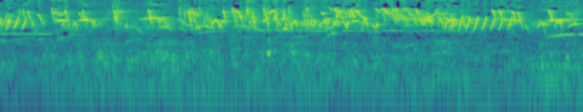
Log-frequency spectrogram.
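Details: In Cilacap, Indonesia, a young bushlark that wins songbird contests rattles off quick, high chattering phrases in a continuous flow. A faint steady tone sounds at the start and end, with low murmuring voices throughout.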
